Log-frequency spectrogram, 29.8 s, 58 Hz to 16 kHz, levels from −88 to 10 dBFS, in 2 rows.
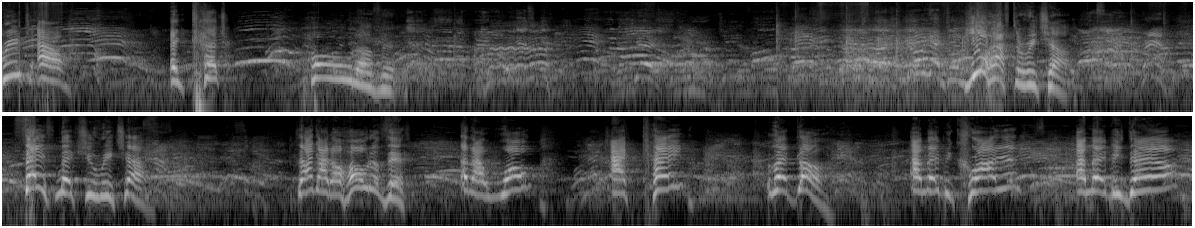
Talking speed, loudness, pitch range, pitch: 80 wpm, -27 LUFS, 300-390 Hz, 345 Hz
